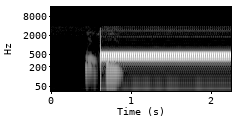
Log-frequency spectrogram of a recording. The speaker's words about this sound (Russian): Ну, гудки хорошие идут.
